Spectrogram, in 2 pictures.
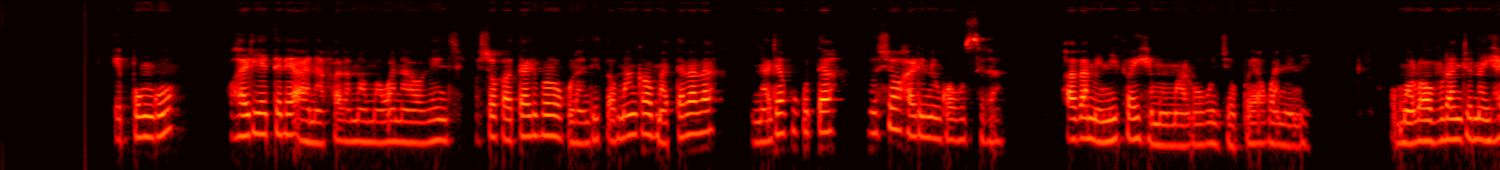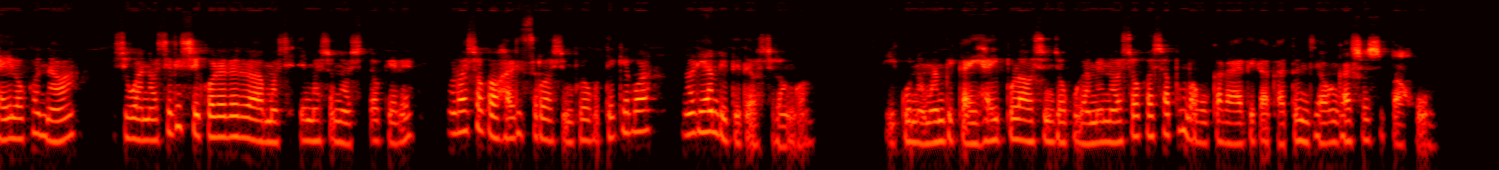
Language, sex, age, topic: Oshiwambo, female, 25-35, agriculture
